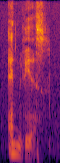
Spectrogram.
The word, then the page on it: envious: British English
